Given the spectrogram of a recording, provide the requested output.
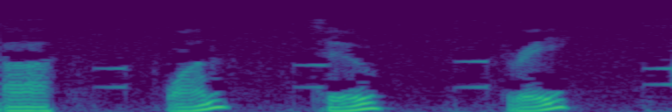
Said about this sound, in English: Now, that tone, it wants touch tones. So let's give it some touch tones.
